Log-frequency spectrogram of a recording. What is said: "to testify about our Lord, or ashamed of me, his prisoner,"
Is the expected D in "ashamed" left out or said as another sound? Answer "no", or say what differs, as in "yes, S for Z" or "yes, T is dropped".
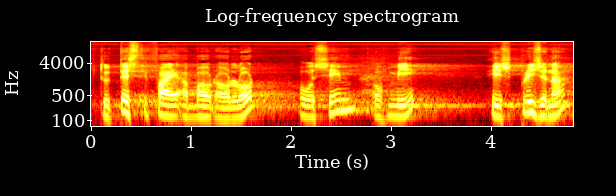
yes, D is dropped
